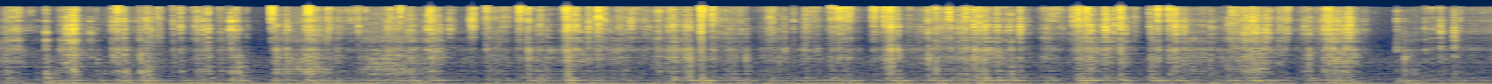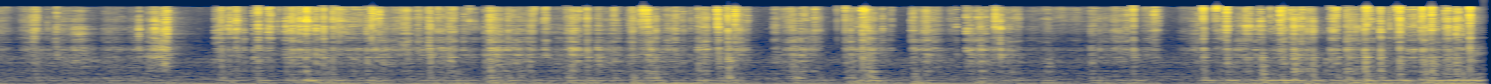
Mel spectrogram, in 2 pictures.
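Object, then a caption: Plastic skull lamp. Long nails scratch and tap across the cheeks and teeth of a hollow plastic skull candelabra lamp. The result is a dense run of light, quick clicks and bright scraping over a steady low hum.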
